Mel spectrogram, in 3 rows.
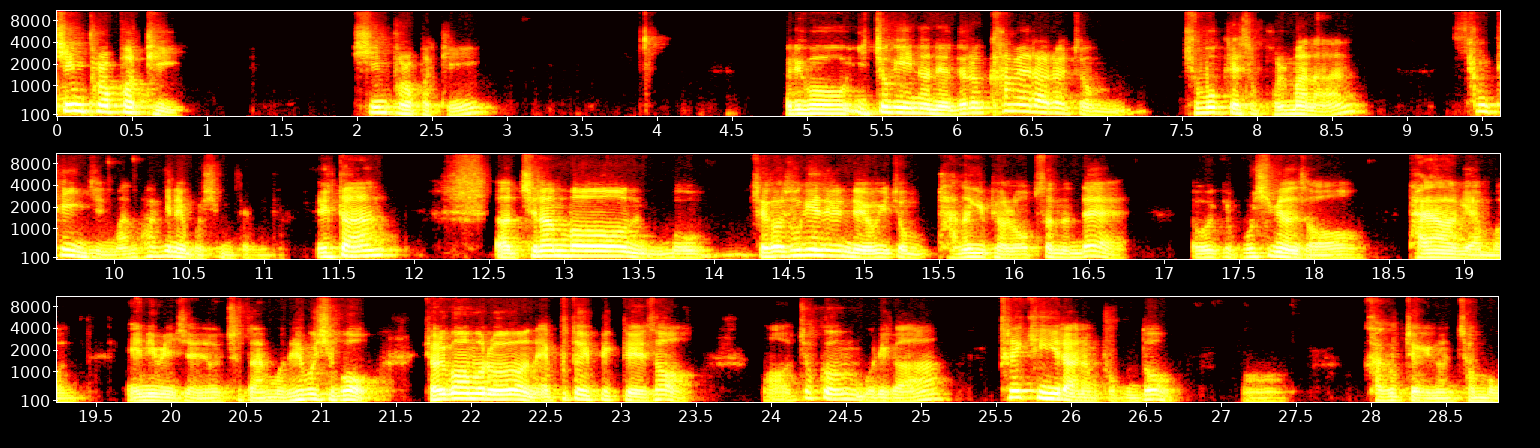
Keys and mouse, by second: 10.1-28.8 middle drag.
